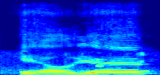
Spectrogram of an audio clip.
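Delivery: loud, high Southern whoop; Southern accent. Pretend. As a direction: holler "Hell yeah" like a Southern good old boy. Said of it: "I like talking like a Southern folk".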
